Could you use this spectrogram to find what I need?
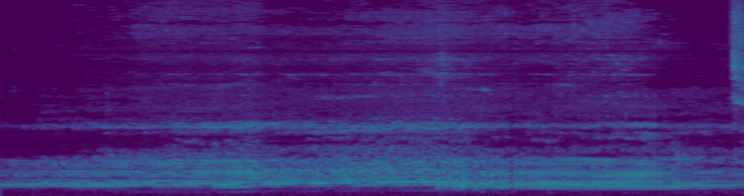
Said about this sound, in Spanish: ahí viene la moto de regreso.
